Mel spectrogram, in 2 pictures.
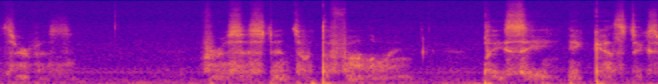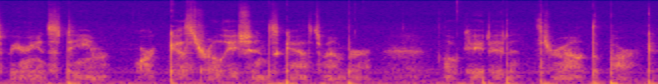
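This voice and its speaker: Whispering at a very slow pace in a calm tone, with noticeable background noise. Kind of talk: ASMR whispered reading. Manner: whispered, soft-spoken; slow, calm.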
